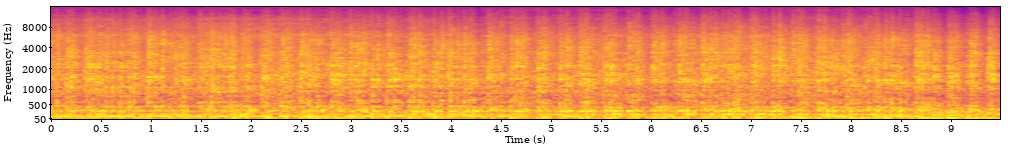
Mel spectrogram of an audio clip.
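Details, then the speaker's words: Corvette C6 Z06 first start after B3 cam and McLeod RXT twin-disc clutch install, with ported heads, FAST 102 intake, 65lb injectors, 1-7/8 headers, straight-pipe axle-back, E85 tune: loud, choppy, evenly loping V8 idle, no ticking; healthy, air-fuel close. "so there you have it guys b3 cam install along with the rxdr twin disc clutch and it sounds it sounds good"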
